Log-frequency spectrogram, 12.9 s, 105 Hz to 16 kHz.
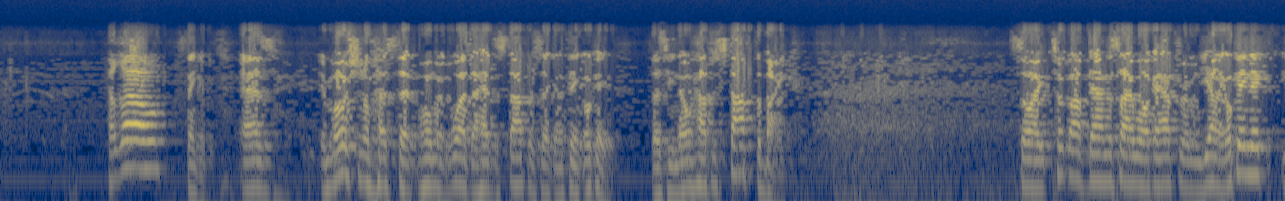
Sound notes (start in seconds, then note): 8.1 laughing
